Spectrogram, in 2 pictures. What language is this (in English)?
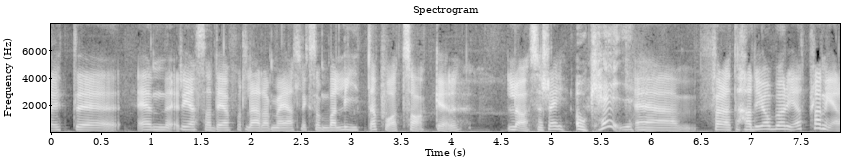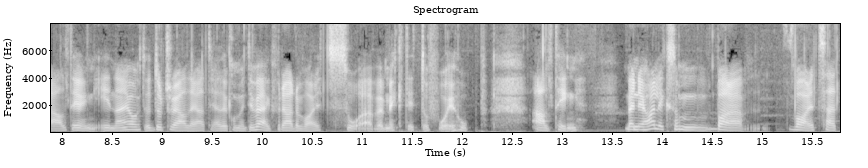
Swedish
